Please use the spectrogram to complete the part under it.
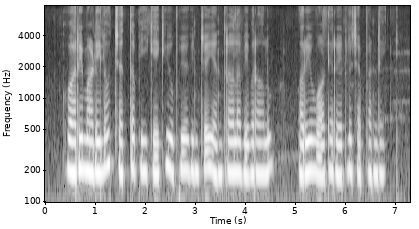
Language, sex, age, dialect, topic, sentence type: Telugu, female, 25-30, Southern, agriculture, question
